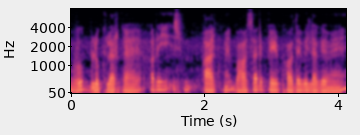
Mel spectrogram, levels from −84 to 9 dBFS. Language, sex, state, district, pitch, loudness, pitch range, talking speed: Hindi, male, Bihar, Katihar, 120 Hz, -18 LUFS, 115-135 Hz, 260 wpm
